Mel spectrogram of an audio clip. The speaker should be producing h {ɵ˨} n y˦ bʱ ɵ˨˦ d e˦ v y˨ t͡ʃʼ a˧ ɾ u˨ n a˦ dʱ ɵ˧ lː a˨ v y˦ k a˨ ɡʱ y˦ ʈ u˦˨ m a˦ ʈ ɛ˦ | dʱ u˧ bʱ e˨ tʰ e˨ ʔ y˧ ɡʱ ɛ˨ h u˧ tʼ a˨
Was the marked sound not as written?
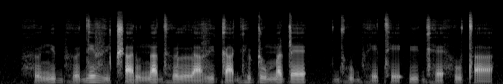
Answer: no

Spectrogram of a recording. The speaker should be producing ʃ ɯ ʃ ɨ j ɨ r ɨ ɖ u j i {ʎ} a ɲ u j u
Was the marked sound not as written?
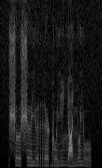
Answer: no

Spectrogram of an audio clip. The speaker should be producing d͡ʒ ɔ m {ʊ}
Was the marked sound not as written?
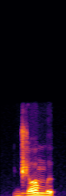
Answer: no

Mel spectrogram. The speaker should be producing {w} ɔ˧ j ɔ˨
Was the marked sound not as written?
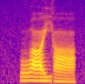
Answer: no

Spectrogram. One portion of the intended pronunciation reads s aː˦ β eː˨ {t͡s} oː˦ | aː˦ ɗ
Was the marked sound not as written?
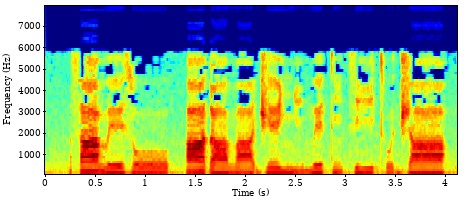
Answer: yes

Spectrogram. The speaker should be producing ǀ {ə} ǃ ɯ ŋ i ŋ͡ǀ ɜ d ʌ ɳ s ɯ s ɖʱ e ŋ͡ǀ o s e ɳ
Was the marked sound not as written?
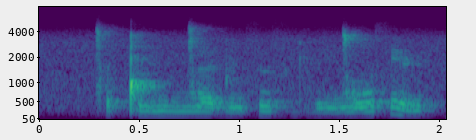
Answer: no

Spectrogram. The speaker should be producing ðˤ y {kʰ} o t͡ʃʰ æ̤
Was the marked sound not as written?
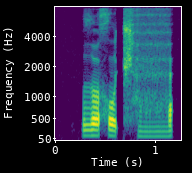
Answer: yes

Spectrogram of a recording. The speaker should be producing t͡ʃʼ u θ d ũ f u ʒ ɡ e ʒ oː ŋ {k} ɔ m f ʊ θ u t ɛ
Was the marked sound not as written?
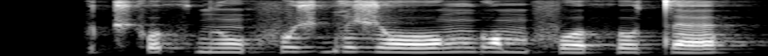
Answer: yes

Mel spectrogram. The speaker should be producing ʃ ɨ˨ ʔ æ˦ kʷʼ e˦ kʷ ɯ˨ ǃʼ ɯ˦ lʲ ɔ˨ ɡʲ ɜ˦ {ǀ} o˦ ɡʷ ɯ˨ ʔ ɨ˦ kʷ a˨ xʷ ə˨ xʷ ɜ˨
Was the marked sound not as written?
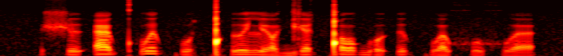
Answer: yes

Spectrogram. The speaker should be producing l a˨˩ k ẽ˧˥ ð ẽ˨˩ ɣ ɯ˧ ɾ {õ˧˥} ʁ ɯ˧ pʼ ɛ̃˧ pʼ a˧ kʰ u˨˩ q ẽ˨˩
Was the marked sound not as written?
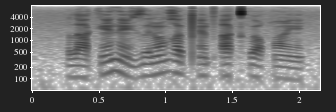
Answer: no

